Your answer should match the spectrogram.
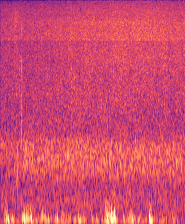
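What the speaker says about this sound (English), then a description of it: "As you can see, it's pretty windy today." Outdoor wind on a blustery day buffets the microphone in low, uneven thumps and gusts over a constant airy hiss, with no one speaking.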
